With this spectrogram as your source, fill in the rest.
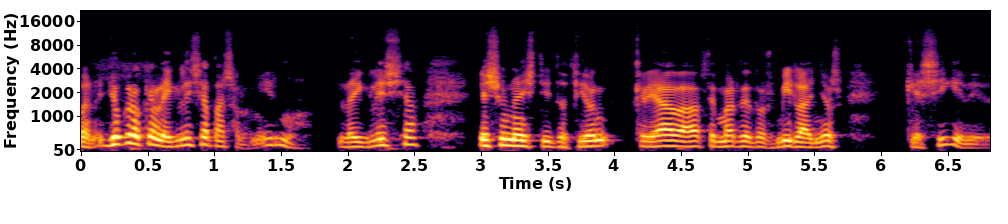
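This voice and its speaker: Recorded very cleanly against a silent background, a man speaks with a fairly high pitch and a dark, mellow tone. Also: ordinary pitch variation, moderate pace, big swings in loudness. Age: 70s. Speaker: author. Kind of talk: interview. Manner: hesitant.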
